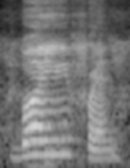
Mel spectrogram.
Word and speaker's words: boyfriend: The stress again the stress is placed in the first word, boyfriend, boyfriend.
